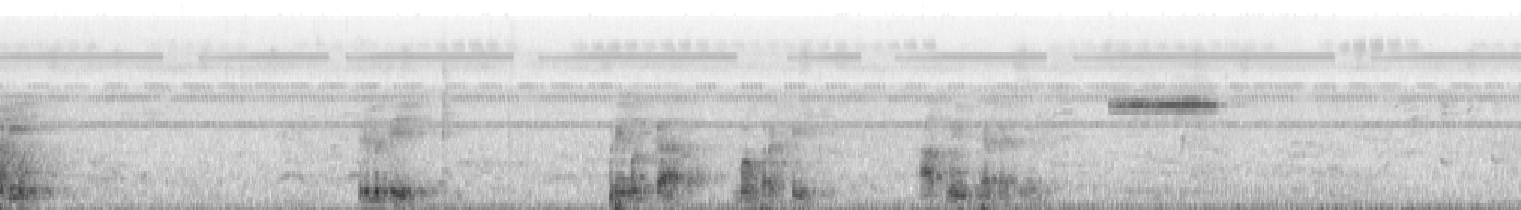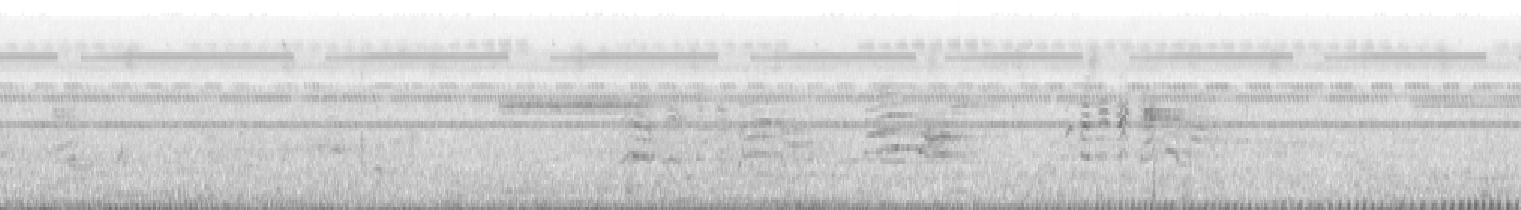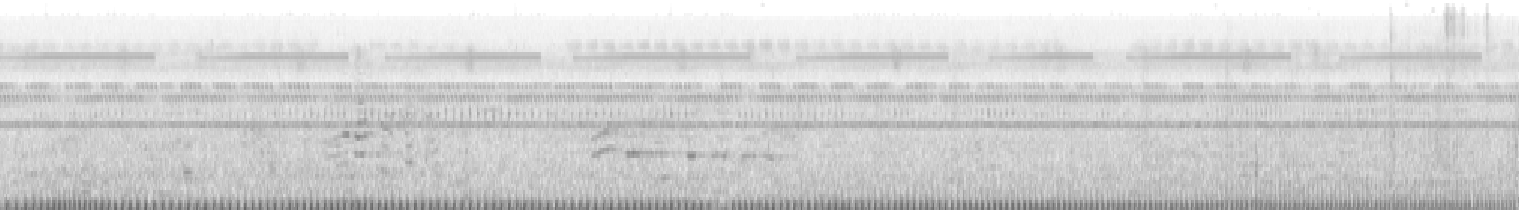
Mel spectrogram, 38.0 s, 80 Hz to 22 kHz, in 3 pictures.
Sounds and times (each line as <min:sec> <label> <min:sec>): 0:00.0 insects 0:38.0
